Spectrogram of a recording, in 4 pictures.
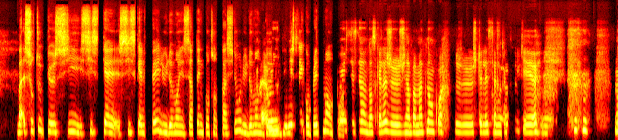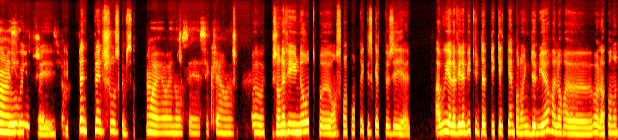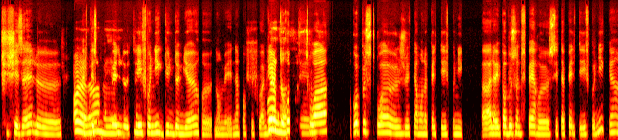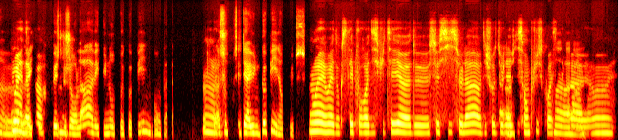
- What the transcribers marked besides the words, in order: static; distorted speech; laughing while speaking: "quoi"; chuckle
- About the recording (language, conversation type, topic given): French, unstructured, Qu’est-ce que tu trouves important dans une amitié durable ?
